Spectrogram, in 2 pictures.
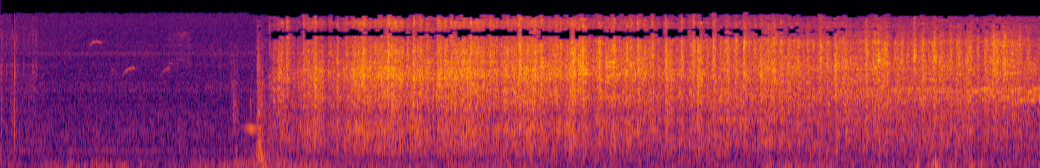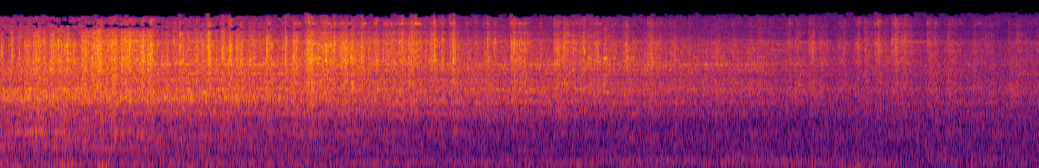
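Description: Furka-Oberalp passenger train starting off from the station: a sudden rush of running noise about two seconds in, then the coaches rolling along the rails, slowly fading as the train draws away.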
